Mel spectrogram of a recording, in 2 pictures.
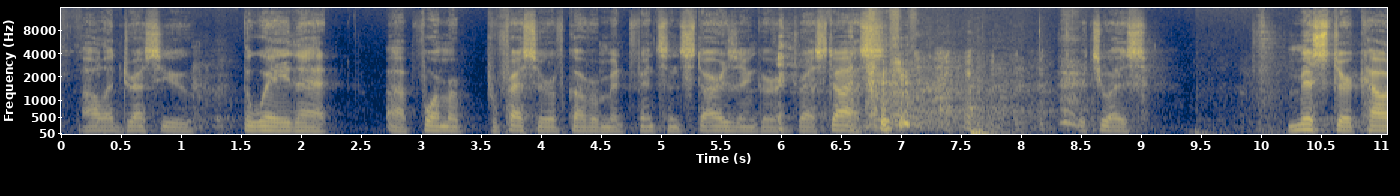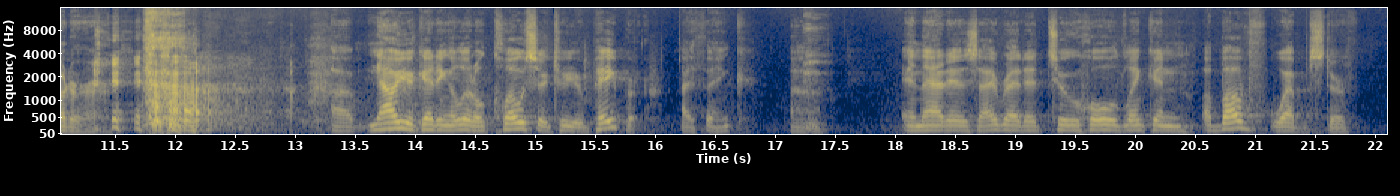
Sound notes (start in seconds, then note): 6.6 laughs; 11.4 laughs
